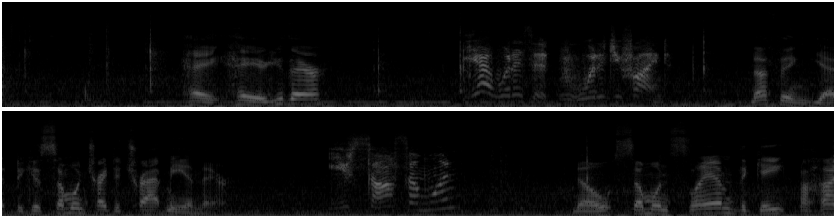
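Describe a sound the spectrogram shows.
A man talks calmly over a two-way radio.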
